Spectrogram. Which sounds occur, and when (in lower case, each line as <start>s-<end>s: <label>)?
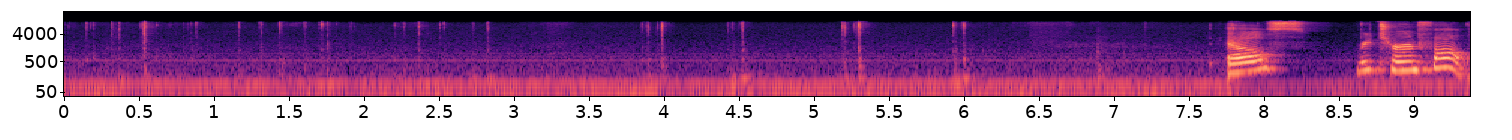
0.0s-9.3s: mechanisms
0.1s-0.3s: computer keyboard
0.5s-0.5s: computer keyboard
0.7s-0.8s: computer keyboard
1.1s-1.8s: computer keyboard
2.2s-2.5s: computer keyboard
2.6s-2.8s: computer keyboard
3.1s-3.3s: surface contact
3.8s-4.0s: computer keyboard
4.4s-4.5s: computer keyboard
5.1s-5.3s: computer keyboard
5.9s-6.0s: computer keyboard
6.4s-6.9s: breathing
6.8s-6.9s: tap
7.1s-7.2s: clicking
7.7s-8.3s: female speech
8.6s-9.3s: female speech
